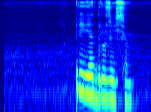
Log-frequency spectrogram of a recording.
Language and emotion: Russian, neutral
